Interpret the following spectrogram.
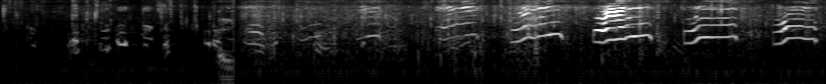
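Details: Litter of American Pit Bull Terrier puppies being fed and cleaned up after breakfast, crying in a run of high, wavering yelps and whimpers, each rising then falling, repeated roughly twice a second and growing louder, with a man's voice at the start.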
